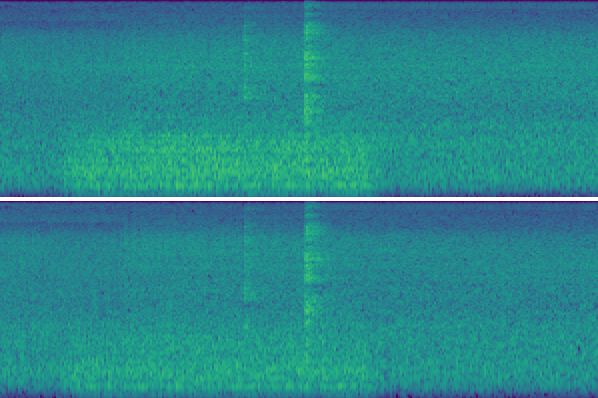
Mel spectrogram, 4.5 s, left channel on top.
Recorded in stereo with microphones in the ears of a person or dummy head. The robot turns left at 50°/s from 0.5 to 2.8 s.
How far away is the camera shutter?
About 1.3 m.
